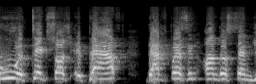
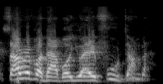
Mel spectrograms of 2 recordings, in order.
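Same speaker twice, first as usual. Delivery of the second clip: ordinary talk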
